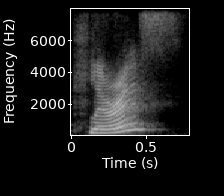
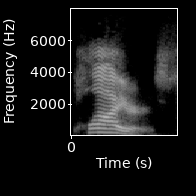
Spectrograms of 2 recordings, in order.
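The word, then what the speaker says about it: PLYRZ: do you pronounce it plearus it's called pliers like uh it's like flyers pair of pliers it's uh and it's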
